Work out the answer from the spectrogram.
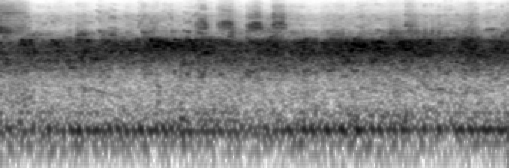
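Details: A flock of budgerigars in a zoo walk-through aviary in Monroe, Louisiana, around feeding time, keeps up a dense, unbroken chatter of high chirps and warbles, with a faint low hum underneath.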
